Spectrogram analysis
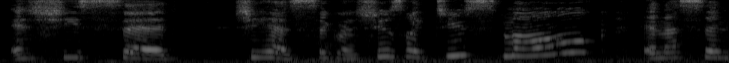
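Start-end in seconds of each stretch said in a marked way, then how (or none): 2.9-4.1 high, slow, drawn-out question; slowly lilting, pitched-up question; imitated nosy offer. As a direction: mimic a stranger asking, pitch lifting at the end. Imitates lady offering cigarette.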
